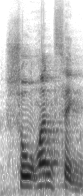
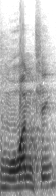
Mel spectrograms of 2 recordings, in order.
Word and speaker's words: मोहन सिंह: तो आप जिस व्यक्ति के यहाँ पर नाम देख रहे हैं that is सोहन सिंह, very famous personality. Sorry it's मोहन सिंह, pronounce गलत, मोहन सिंह, ठीक है।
